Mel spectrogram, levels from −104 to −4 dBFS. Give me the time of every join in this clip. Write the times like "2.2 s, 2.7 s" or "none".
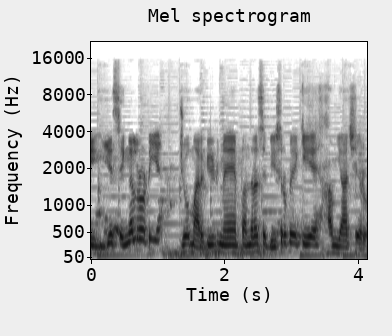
1.2 s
